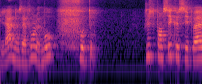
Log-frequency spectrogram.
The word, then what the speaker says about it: photo: F cette fois, puisque quand le P donne la main au H, il chante F. Et là nous avons le mot photo.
